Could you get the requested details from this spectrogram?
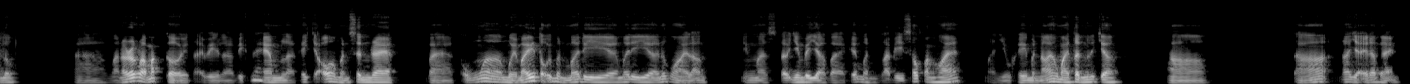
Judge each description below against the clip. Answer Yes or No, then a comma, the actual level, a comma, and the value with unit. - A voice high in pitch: No, low, 100 Hz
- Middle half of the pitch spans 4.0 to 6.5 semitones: No, average, 3.2 semitones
